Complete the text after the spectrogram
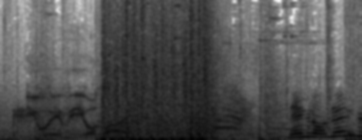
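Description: An automatic rifle fires in bursts in a video game.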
